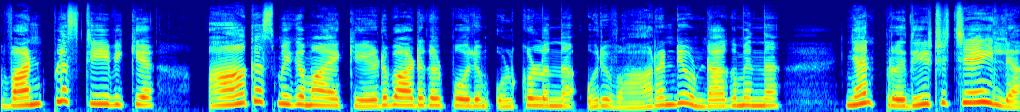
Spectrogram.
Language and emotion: Malayalam, surprised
